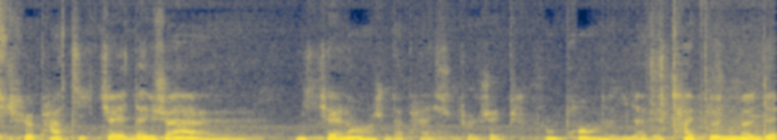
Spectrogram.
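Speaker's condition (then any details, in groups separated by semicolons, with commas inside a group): Tongue cancer; tracheostomy after surgery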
